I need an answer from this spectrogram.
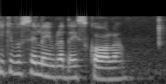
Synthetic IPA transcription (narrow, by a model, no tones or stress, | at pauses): ɪkɪvoselẽmbɾɐd̪ɐɪskɔlɐ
